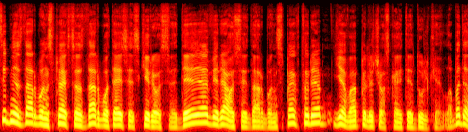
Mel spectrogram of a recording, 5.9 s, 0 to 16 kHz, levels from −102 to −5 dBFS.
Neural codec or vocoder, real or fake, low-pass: none; real; 14.4 kHz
